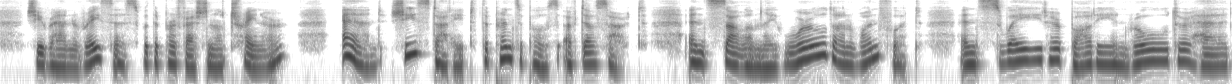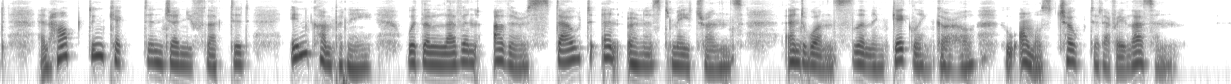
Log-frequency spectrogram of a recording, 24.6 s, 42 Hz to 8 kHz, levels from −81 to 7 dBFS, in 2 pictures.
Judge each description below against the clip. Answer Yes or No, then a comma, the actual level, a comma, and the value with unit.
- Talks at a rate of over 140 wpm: No, slow, 135 wpm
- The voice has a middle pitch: Yes, medium, 150 Hz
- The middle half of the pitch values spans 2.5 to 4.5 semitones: No, average, 5.0 semitones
